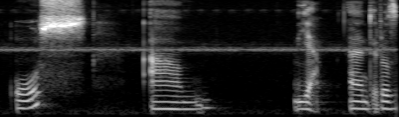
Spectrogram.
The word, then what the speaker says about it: Ås: town I was going to which is actually pronounced OS um yeah and it was a beautiful train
